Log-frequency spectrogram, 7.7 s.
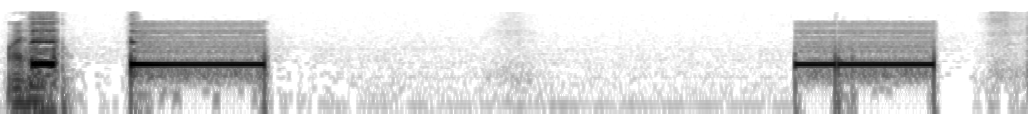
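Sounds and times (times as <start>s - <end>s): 
telephone beeps: 1.0s - 2.0s, 6.0s - 7.0s.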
